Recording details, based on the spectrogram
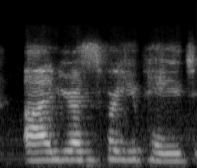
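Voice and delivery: ordinary talk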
